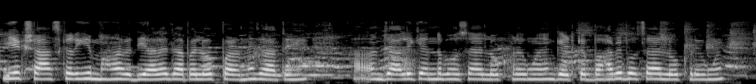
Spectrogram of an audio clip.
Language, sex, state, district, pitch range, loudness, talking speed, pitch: Hindi, female, Bihar, Lakhisarai, 235-255 Hz, -14 LUFS, 230 wpm, 245 Hz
